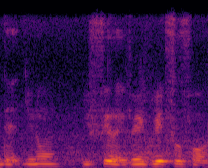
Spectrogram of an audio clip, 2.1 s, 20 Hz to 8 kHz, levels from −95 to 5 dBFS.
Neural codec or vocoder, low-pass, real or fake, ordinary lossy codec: none; 7.2 kHz; real; Opus, 64 kbps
